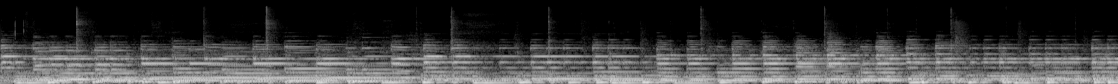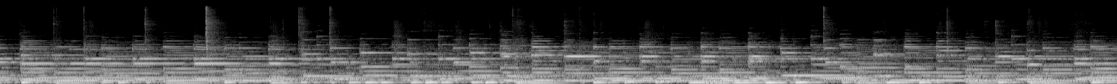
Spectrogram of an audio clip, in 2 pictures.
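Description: Double bass and keyboard duo playing: plucked upright bass under sustained keyboard chords with an organ-like tone.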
